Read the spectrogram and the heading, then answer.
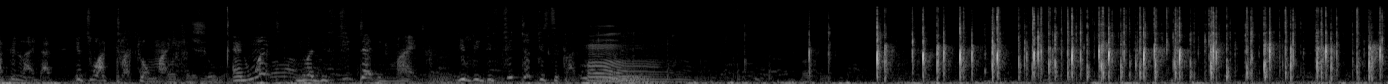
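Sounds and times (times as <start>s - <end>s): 
speech: 0.8s - 6.9s
audience clapping: 8.1s - 13.8s.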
